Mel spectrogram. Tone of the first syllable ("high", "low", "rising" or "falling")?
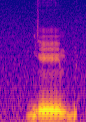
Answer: low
